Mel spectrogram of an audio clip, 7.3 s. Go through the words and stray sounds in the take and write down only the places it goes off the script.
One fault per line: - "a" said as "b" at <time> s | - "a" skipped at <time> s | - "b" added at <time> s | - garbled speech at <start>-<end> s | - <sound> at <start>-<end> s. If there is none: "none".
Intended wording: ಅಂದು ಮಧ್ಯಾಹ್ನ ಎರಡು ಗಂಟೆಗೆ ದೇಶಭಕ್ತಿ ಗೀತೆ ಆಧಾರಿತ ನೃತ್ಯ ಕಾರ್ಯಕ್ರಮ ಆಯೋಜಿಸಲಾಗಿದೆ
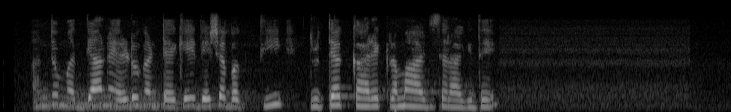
- "ಗೀತೆ ಆಧಾರಿತ" skipped at 2.7 s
